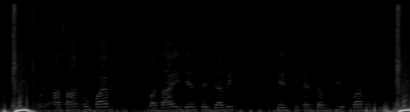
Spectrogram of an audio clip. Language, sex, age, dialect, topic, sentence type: Magahi, male, 18-24, Western, agriculture, question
